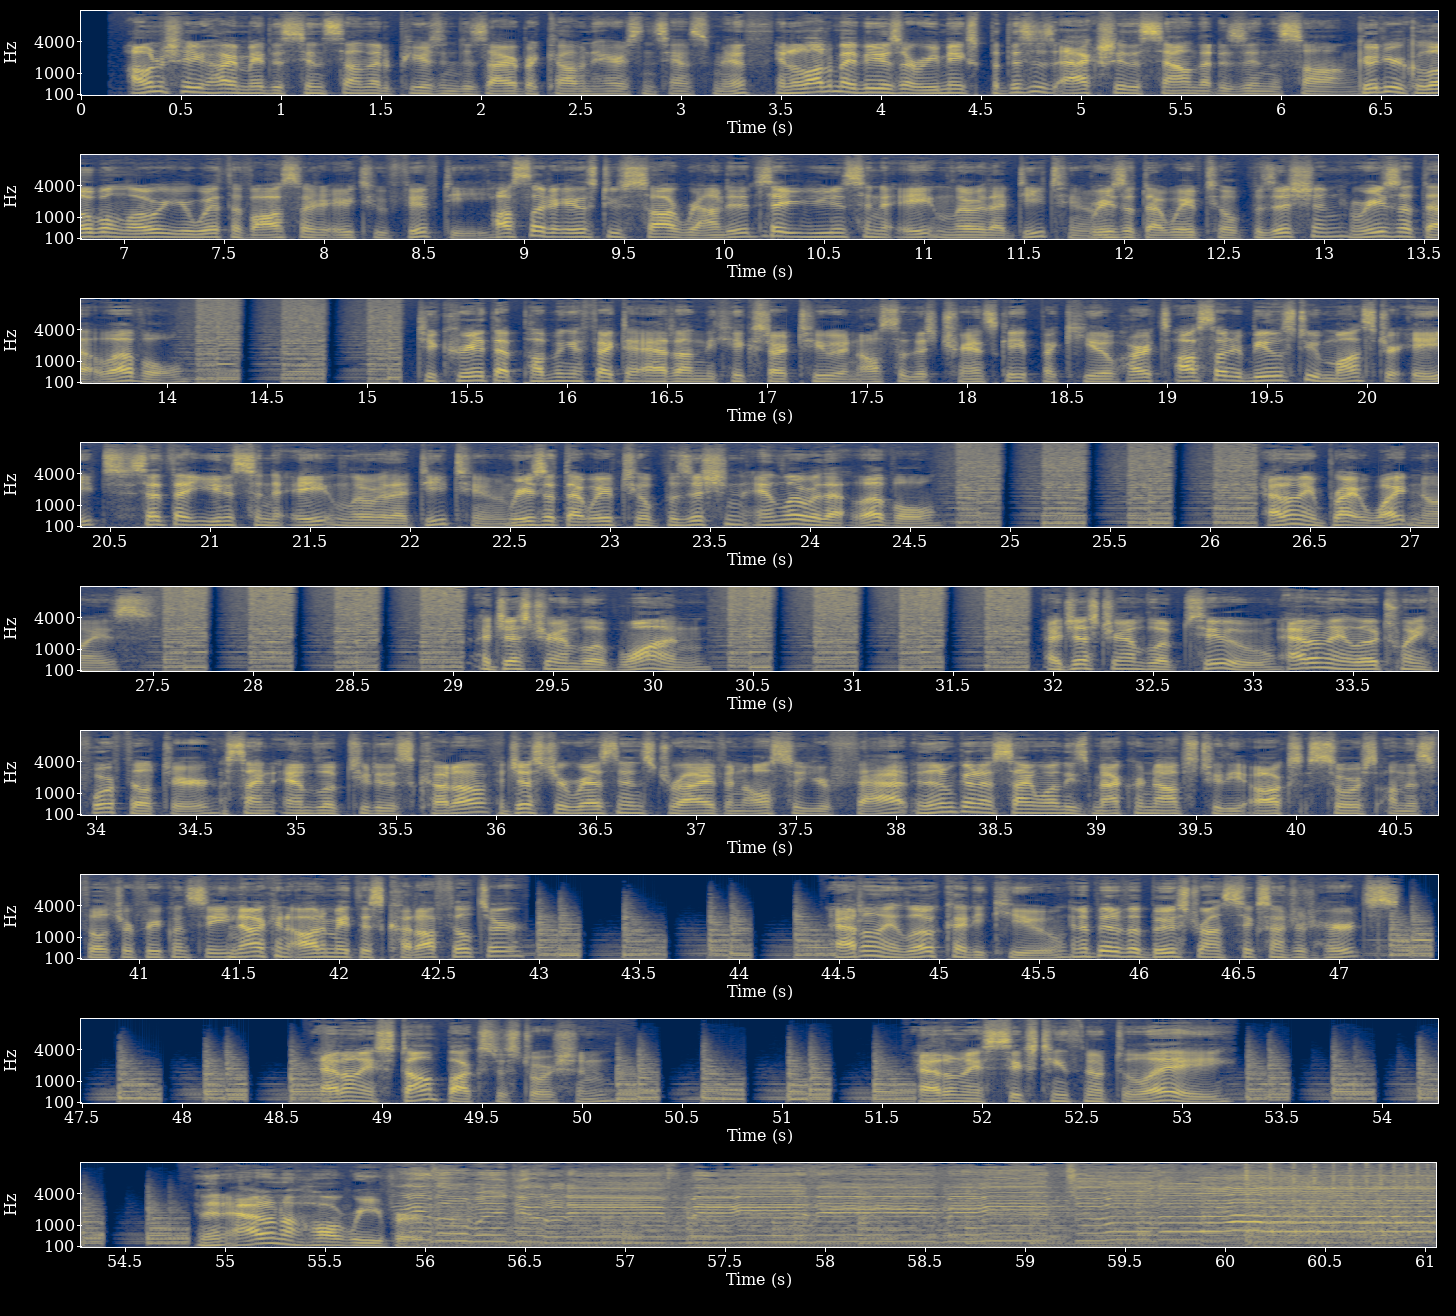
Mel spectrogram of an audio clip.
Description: synth
sound design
